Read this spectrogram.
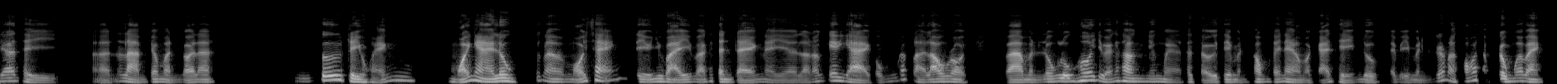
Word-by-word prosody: đó 150 Hz, +1 st, +1 dB
thì, 100 Hz, -6 st, -4 dB, 0.3 s
ờ, 95 Hz, 0 st, -7 dB
nó 150 Hz, -, -13 dB
làm 110 Hz, -8 st, +3 dB
cho 120 Hz, -, -3 dB
mình, 105 Hz, -3 st, -4 dB
gọi 100 Hz, 0 st, +1 dB
là, 110 Hz, +1 st, -1 dB, 0.8 s
ừm, 135 Hz, 0 st, -17 dB
cứ 205 Hz, +2 st, +6 dB
trì 135 Hz, -4 st, +6 dB
hoãn 170 Hz, -, -4 dB, 0.3 s
mỗi 125 Hz, +5 st, +4 dB
ngày 145 Hz, -9 st, +6 dB
luôn, 150 Hz, -2 st, +5 dB, 0.2 s
tức 185 Hz, -, -13 dB
là 125 Hz, -5 st, 0 dB
mỗi 115 Hz, +4 st, 0 dB
sáng 210 Hz, +7 st, +2 dB
đều 115 Hz, -3 st, -1 dB
như 135 Hz, +2 st, -1 dB
vậy. 110 Hz, -1 st, +4 dB
Và 110 Hz, -2 st, -2 dB
cái 150 Hz, -, -12 dB
tình 115 Hz, -2 st, 0 dB
trạng 95 Hz, +2 st, +2 dB
này, 100 Hz, -4 st, -6 dB
ờ, 100 Hz, 0 st, -7 dB
là 100 Hz, 0 st, -6 dB
nó 135 Hz, -, -5 dB
kéo 175 Hz, 0 st, +3 dB
dài 100 Hz, -, +4 dB
cũng 100 Hz, +11 st, -15 dB
rất 220 Hz, +5 st, -10 dB
là 105 Hz, -, -2 dB
lâu 120 Hz, +3 st, +3 dB
rồi, 120 Hz, -5 st, -1 dB, 0.4 s
và 105 Hz, +1 st, +6 dB
mình 105 Hz, -1 st, -5 dB
luôn 130 Hz, +3 st, -3 dB
luôn 140 Hz, 0 st, +3 dB
hứa 180 Hz, -, +4 dB
với 145 Hz, -, -2 dB
bản 155 Hz, -, -3 dB
thân 145 Hz, -3 st, +3 dB
nhưng 130 Hz, 0 st, -7 dB
mà 105 Hz, -5 st, -7 dB
thực 110 Hz, -, -8 dB
sự 95 Hz, +2 st, -2 dB
thì 110 Hz, -, -1 dB
mình 105 Hz, -1 st, -9 dB
không 120 Hz, 0 st, -2 dB
thể 115 Hz, -, -4 dB
nào 115 Hz, -5 st, 0 dB
mà 95 Hz, -, -7 dB
cải 110 Hz, -, -2 dB
thiện 105 Hz, 0 st, -5 dB
được, 100 Hz, -2 st, -5 dB
tại -, -, -10 dB
vì 100 Hz, -3 st, -10 dB
mình 100 Hz, -2 st, -11 dB
rất -, -, -3 dB
là -, -, -1 dB
khó 145 Hz, +7 st, -2 dB
tập -, -, -14 dB
trung 140 Hz, 0 st, +3 dB
á 150 Hz, -, 0 dB
bạn. 115 Hz, -3 st, +4 dB
115 Hz, 265 wpm, -27 LUFS, 105-140 Hz, 0.8 s, cứ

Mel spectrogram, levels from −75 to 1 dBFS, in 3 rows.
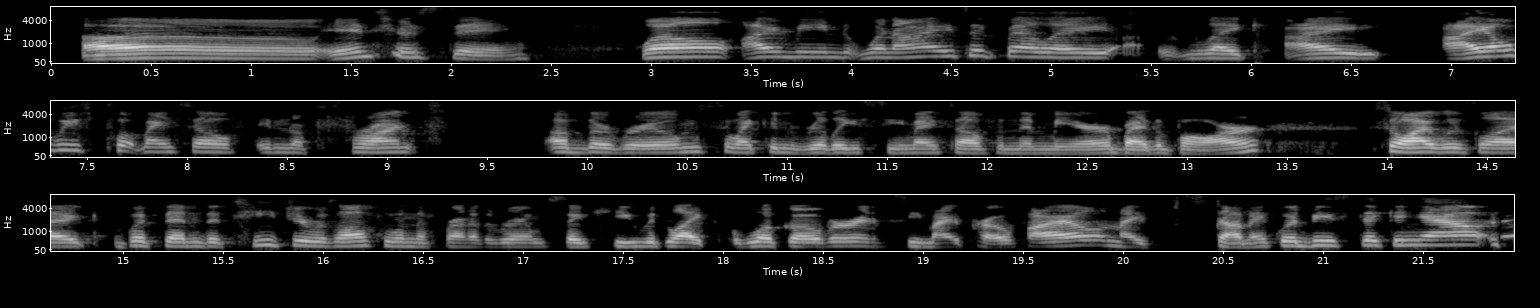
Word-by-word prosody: Oh, 180 Hz, -1 st, +5 dB
interesting. 180 Hz, -, -6 dB, 0.6 s
Well, 230 Hz, +2 st, +5 dB
I 235 Hz, +1 st, -1 dB
mean, 230 Hz, -1 st, -10 dB
when 215 Hz, +1 st, -5 dB
I 250 Hz, +4 st, -3 dB
took 270 Hz, -1 st, -9 dB
ballet, 215 Hz, -3 st, -1 dB
uh, 435 Hz, +4 st, -17 dB
like, 180 Hz, -1 st, -3 dB
I 200 Hz, -, 0 dB, 0.3 s
I 240 Hz, -, +4 dB
always 270 Hz, -1 st, +1 dB
put -, -, -7 dB
myself 195 Hz, -1 st, -4 dB
in 180 Hz, 0 st, -11 dB
the 175 Hz, -, -8 dB, 0.2 s
front 190 Hz, 0 st, 0 dB, 0.7 s
of 195 Hz, -3 st, 0 dB
the 185 Hz, -2 st, 0 dB
room 170 Hz, +4 st, -2 dB
so 200 Hz, -1 st, -9 dB
I 180 Hz, -, +1 dB
can 175 Hz, -1 st, -8 dB
really 170 Hz, +1 st, -2 dB
see 165 Hz, 0 st, -11 dB
myself 165 Hz, -1 st, -2 dB
in 155 Hz, -, -10 dB
the 150 Hz, -, -5 dB
mirror 150 Hz, +1 st, -2 dB
by 140 Hz, -3 st, +3 dB
the 160 Hz, -, -5 dB
bar. 145 Hz, -, +1 dB, 0.6 s
So, 210 Hz, -5 st, +5 dB
I 190 Hz, 0 st, +10 dB
was, 185 Hz, -1 st, -3 dB
like 170 Hz, -1 st, +2 dB
but, 200 Hz, +4 st, -3 dB
then 180 Hz, -1 st, +1 dB
the 175 Hz, -1 st, -4 dB
teacher 220 Hz, +4 st, -4 dB
was 185 Hz, -1 st, -4 dB
also 195 Hz, 0 st, +1 dB
in 175 Hz, -, -8 dB
the 165 Hz, -, -8 dB
front 165 Hz, 0 st, -5 dB
of 160 Hz, -, -10 dB
the 160 Hz, -, -14 dB
room, 165 Hz, 0 st, -7 dB
so 165 Hz, -1 st, -3 dB
he 175 Hz, -1 st, -4 dB
would, 180 Hz, +1 st, -5 dB
like, 170 Hz, -4 st, +5 dB
look 185 Hz, +2 st, -1 dB
over 180 Hz, +2 st, +1 dB
and 185 Hz, -3 st, -2 dB
see 180 Hz, -, -8 dB
my 160 Hz, 0 st, -2 dB
profile 180 Hz, +9 st, +3 dB
and 220 Hz, -, -10 dB
my 160 Hz, -2 st, -4 dB, 0.2 s
stomach 160 Hz, +2 st, -1 dB
would 200 Hz, -1 st, 0 dB
be 215 Hz, 0 st, 0 dB
sticking 225 Hz, +2 st, -3 dB
out. 235 Hz, +1 st, +5 dB
185 Hz, 185 wpm, -25 LUFS, 170-215 Hz, 0.7 s, I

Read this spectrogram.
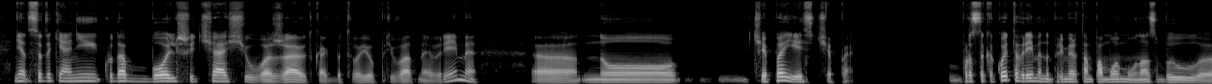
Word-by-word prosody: Нет, 155 Hz, -1 st, 0 dB
всё-таки 160 Hz, -1 st, +2 dB
они 155 Hz, +1 st, -2 dB
куда 155 Hz, 0 st, +1 dB
больше, 145 Hz, +1 st, +2 dB
чаще 140 Hz, -1 st, +1 dB
уважают, 105 Hz, 0 st, +2 dB
как 90 Hz, 0 st, -7 dB
бы, -, -, -11 dB
твоё 100 Hz, +1 st, -7 dB
приватное 95 Hz, -2 st, -6 dB
время. 155 Hz, -, -4 dB, 0.5 s
Э, 100 Hz, -1 st, -1 dB
но 110 Hz, -1 st, 0 dB, 0.7 s
ЧП 180 Hz, +7 st, +3 dB
есть 120 Hz, -6 st, +1 dB
ЧП. -, -, -7 dB, 1.1 s
Просто 140 Hz, -, +8 dB
какое-то 190 Hz, -2 st, +1 dB
время, 150 Hz, -1 st, +1 dB
например, 120 Hz, 0 st, -3 dB
там, 125 Hz, 0 st, -3 dB
по-моему, 115 Hz, 0 st, -1 dB
у 105 Hz, -, -4 dB
нас 110 Hz, 0 st, +1 dB
был, 110 Hz, -2 st, -2 dB
115 Hz, 130 wpm, -26 LUFS, 105-145 Hz, 1.1 s, Просто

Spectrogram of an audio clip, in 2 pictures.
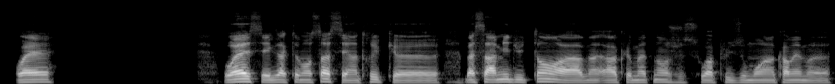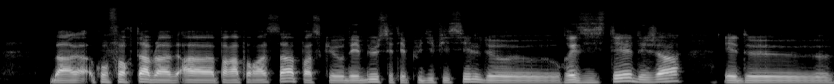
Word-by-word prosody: Ouais. 110 Hz, +1 st, +3 dB, 1.7 s
Ouais, 125 Hz, +3 st, +9 dB
c'est 110 Hz, -6 st, -3 dB
exactement 105 Hz, 0 st, -1 dB
ça, 125 Hz, +5 st, +3 dB
c'est -, -, -2 dB
un 95 Hz, -1 st, -4 dB
truc, 110 Hz, +2 st, -7 dB
heu, 90 Hz, -1 st, -1 dB, 0.2 s
bah 105 Hz, -, +3 dB
ça 105 Hz, -, +5 dB
a -, -, +6 dB
mis 115 Hz, +1 st, -1 dB
du 110 Hz, -2 st, -6 dB
temps 130 Hz, 0 st, +2 dB
à 95 Hz, -2 st, +4 dB
ma 95 Hz, +1 st, -3 dB
à 95 Hz, -, +1 dB
que -, -, -6 dB
maintenant, 100 Hz, +2 st, -5 dB
je 95 Hz, -2 st, -13 dB
sois 95 Hz, +1 st, -4 dB
plus 100 Hz, -1 st, -11 dB
ou 100 Hz, -, -6 dB
moins, 100 Hz, 0 st, -4 dB
quand 100 Hz, +1 st, -1 dB
même, 100 Hz, -1 st, -4 dB
heu, 90 Hz, -1 st, -7 dB, 0.6 s
bah, 95 Hz, +1 st, +2 dB
confortable 115 Hz, -4 st, +2 dB
à 100 Hz, -1 st, +4 dB
v -, -, -2 dB
à 100 Hz, -1 st, +3 dB
par -, -, 0 dB
rapport 100 Hz, 0 st, 0 dB
à 105 Hz, -, 0 dB
ça. 140 Hz, +7 st, +2 dB
Parce 95 Hz, -8 st, -3 dB
qu'au 95 Hz, -2 st, -4 dB
début, 95 Hz, +6 st, -2 dB
c'était 100 Hz, -4 st, -8 dB
plus 95 Hz, -, -12 dB
difficile 95 Hz, +6 st, -6 dB
de 90 Hz, -2 st, -2 dB
résister 105 Hz, +9 st, 0 dB
déjà, 125 Hz, +5 st, +1 dB, 0.4 s
et 95 Hz, -1 st, 0 dB
de 90 Hz, -2 st, -2 dB
100 Hz, 170 wpm, -22 LUFS, 95-110 Hz, 1.7 s, Ouais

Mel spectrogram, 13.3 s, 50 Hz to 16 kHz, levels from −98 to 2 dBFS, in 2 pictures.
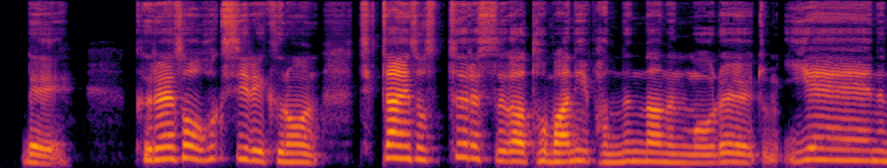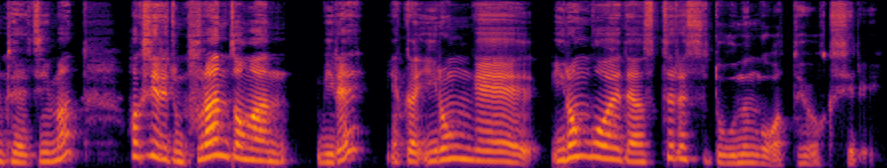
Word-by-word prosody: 네. 175 Hz, -5 st, -2 dB, 0.5 s
그래서 255 Hz, +2 st, +4 dB
확실히 245 Hz, -2 st, 0 dB
그런 190 Hz, -3 st, -2 dB, 0.3 s
직장에서 270 Hz, -2 st, +6 dB
스트레스가 240 Hz, -5 st, 0 dB
더 205 Hz, +1 st, -4 dB
많이 200 Hz, +2 st, +3 dB
받는다는 190 Hz, -2 st, -3 dB
거를 175 Hz, +1 st, -3 dB
좀 -, -, -11 dB
이해는 225 Hz, -2 st, -2 dB
되지만 200 Hz, -, -4 dB, 0.4 s
확실히 310 Hz, -3 st, +3 dB
좀 205 Hz, -4 st, -4 dB
불안정한 255 Hz, -, +5 dB, 0.2 s
미래 180 Hz, -, -2 dB, 0.2 s
약간 205 Hz, -2 st, -2 dB
이런 245 Hz, +4 st, -3 dB
게 210 Hz, -, 0 dB
이런 285 Hz, +7 st, +1 dB
거에 270 Hz, -4 st, +2 dB
대한 195 Hz, -3 st, 0 dB
스트레스도 235 Hz, -1 st, -4 dB
오는 175 Hz, +1 st, -7 dB
것 155 Hz, -, -7 dB
같아요 160 Hz, 0 st, -10 dB
확실히. -, -, -8 dB
215 Hz, 310 characters per minute, -26 LUFS, 195-255 Hz, 0.5 s, 직장에서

